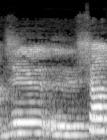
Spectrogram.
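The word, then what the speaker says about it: 住所: 書くときは住所と書きます。発音は住所。伸ばしますね。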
